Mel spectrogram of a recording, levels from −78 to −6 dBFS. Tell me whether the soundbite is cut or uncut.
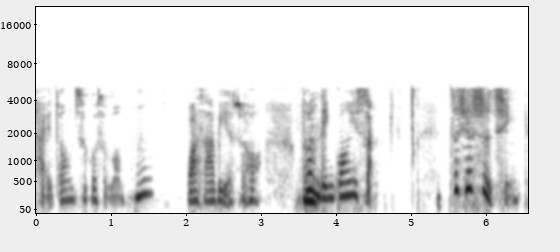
uncut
